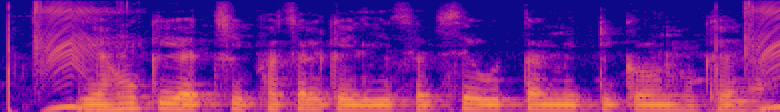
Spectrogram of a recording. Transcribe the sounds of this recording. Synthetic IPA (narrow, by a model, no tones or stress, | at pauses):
jəɦũkiɐtːʃʰipʰəsəlkeliesəbseʊt̪ːəɾmɪʈːikɔːnɦokʰeːlaː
